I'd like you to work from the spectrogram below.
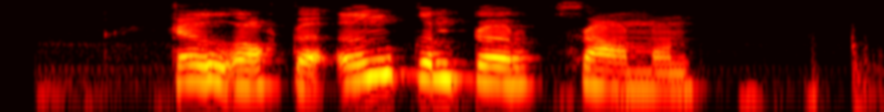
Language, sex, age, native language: Icelandic, male, 7, Icelandic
